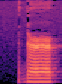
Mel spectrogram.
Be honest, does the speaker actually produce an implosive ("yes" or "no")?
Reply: yes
